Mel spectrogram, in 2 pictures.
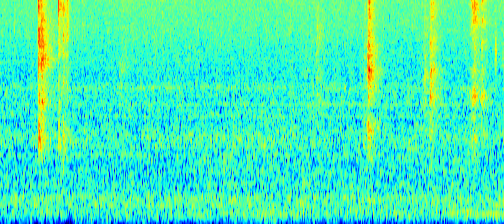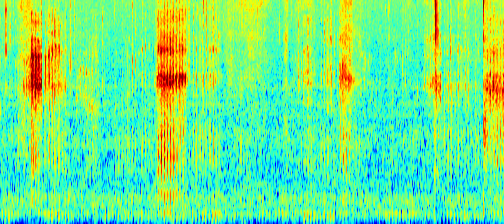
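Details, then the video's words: A male kitten making a strange noise while he eats: a steady low purring rumble runs throughout. Soft clicks and chewing bursts come through, with a louder burst near the middle, in a small indoor room. "Kitten makes funny noises"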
